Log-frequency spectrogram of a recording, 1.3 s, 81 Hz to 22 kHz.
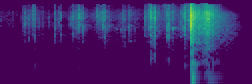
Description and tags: Recording of some sort of wood (probably cottonwood) being pulled apart. Has a lot of natural room reverberation, but at lower level. The stereo imaging seems unstable. Was originally recorded for smashing sound effects for a radio theater play. Cannot remember the mic used, perhaps SM-58, or a small diaphragm condenser; but it probably went through a Sytek pre into a Gadget Labs Wav824 interface.
clean, tear, wood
